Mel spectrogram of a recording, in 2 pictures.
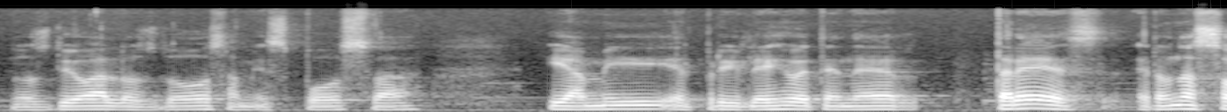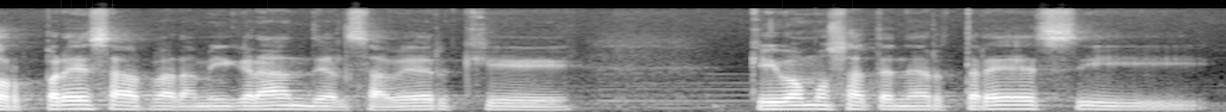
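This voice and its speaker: A man giving a personal testimony in a sermon, speaking haltingly with many fillers. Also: mid-range voice, a little mellow. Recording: faint guitar music behind.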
